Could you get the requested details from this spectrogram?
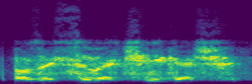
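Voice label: Hungarian player friendly fire mood low, speech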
